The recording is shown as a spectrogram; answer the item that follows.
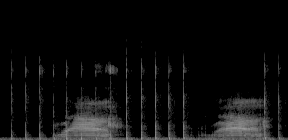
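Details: Grey, a Siamese cat, gives two long, wavering, harmonic-rich meows in the morning, eagerly asking for his breakfast.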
